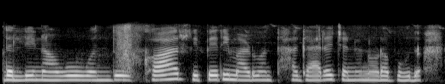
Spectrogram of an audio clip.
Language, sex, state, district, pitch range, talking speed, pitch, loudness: Kannada, female, Karnataka, Dharwad, 195-210 Hz, 120 wpm, 200 Hz, -17 LUFS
